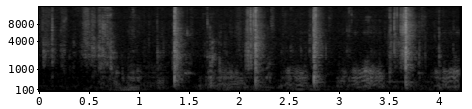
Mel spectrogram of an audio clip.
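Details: French Bulldog puppy chewing and destroying a cardboard box indoors with mouth and teeth, sped up in time lapse; snuffly grunts and snorts mixed with sharp cardboard tearing cracks about every second.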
